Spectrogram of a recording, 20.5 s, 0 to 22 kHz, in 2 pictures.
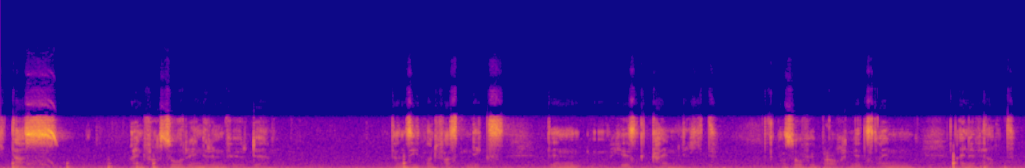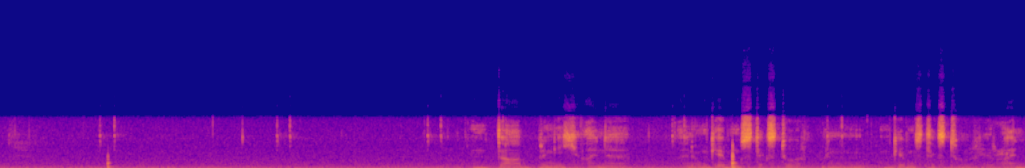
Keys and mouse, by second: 2.8 shift+z.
